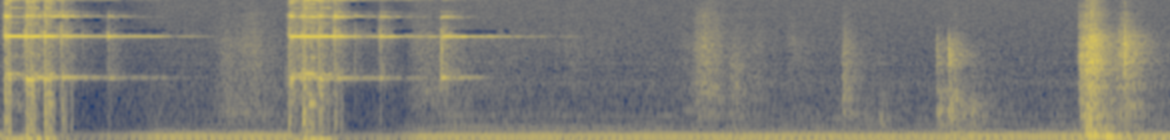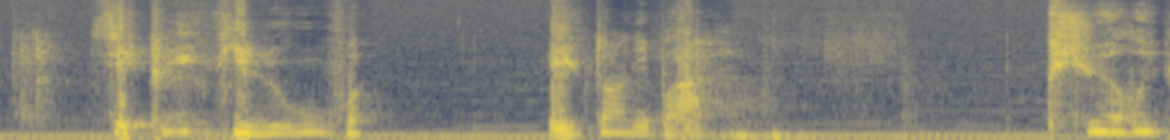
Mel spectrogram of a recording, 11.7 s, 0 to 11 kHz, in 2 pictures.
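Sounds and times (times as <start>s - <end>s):
doorbell chimes rung by a visitor: 0.0s - 2.9s
low steady hum: 0.0s - 11.6s
speech: 6.4s - 7.8s, 8.8s - 9.6s, 11.2s - 11.6s.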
